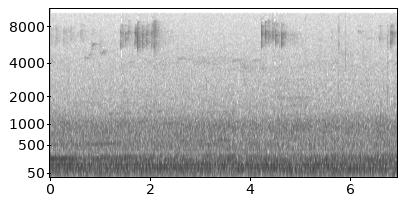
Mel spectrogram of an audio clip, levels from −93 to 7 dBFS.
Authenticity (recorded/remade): recorded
